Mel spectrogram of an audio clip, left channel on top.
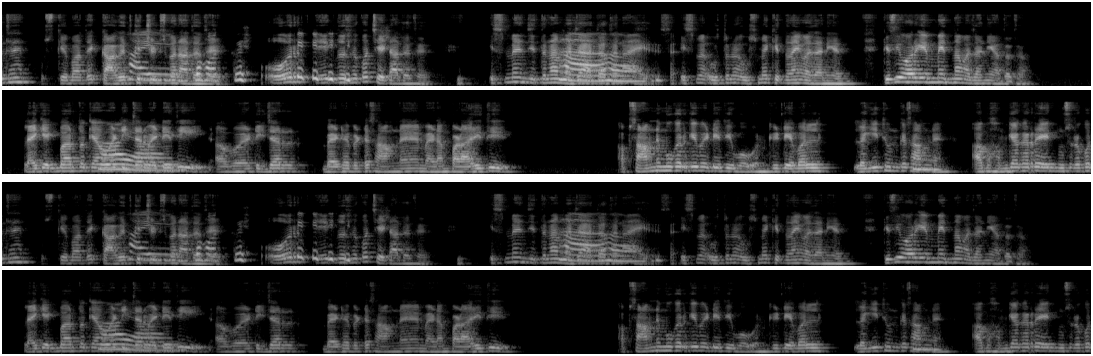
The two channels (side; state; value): right; quieter; 8.2 dB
